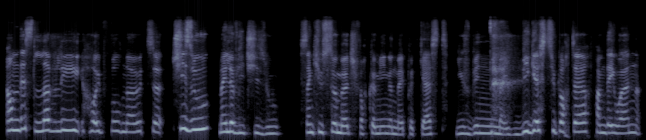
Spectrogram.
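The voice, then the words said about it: Thick French accent. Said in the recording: “my really thick French accent.”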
